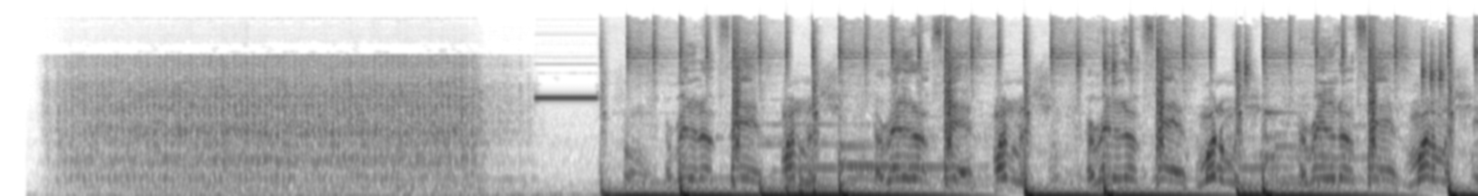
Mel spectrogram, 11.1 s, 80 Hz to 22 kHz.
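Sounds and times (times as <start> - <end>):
rapid mechanical rattle: 0.2 - 4.0.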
